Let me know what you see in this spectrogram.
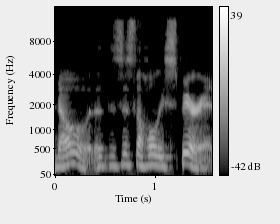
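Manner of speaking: mock speaking through tears, tearful. Retelling a friend's answer given in tears in church: imitating someone speaking in tears. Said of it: "in tears and just said".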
